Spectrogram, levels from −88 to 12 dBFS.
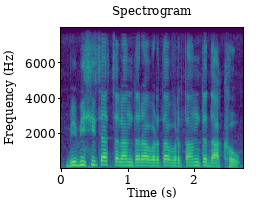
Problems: constant background noise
